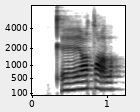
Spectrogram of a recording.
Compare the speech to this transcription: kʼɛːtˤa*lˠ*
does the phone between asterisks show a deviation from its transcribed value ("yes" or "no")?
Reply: no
